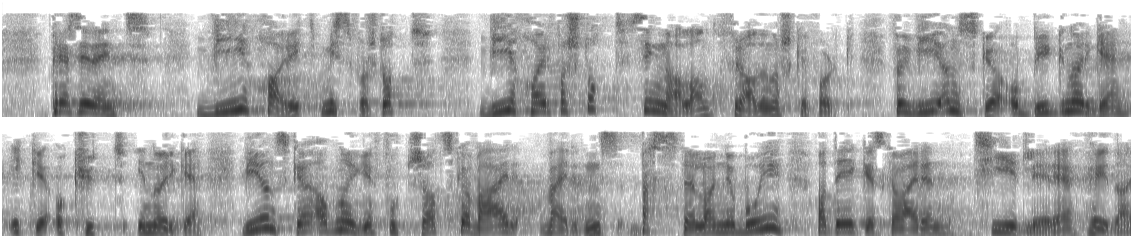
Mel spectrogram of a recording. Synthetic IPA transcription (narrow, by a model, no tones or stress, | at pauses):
pʰɾɛsɪd̪ɛnt̪ | ʋɪhɑɾɪkːmɪsfɔʂʈɔt̪ːʋɪhɑɾfɔʂʈɔt̪ːsɪŋnɑ̰ːlɑnfɾɑːd̪ɛnɔʂkəfɔlkfɔɾʋɪœnskəɾʔɔbʏɡːnɔɾɡəɪkːəʔɑkʰʉt̪ːɪnɔɾɡəʋɪœnskəɾɑt̪nɔɾɡəfɔʈʂɑt̪skɑʋæːɾʋæɾd̪n̩sbɛst̪əlɑnːɔbuːɪɑt̪̚d̪ɛɪkːəskɑlʋæːɾəɛnt̪ʰiːd̪lɪəɾəhœʏd̪ɑ̰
